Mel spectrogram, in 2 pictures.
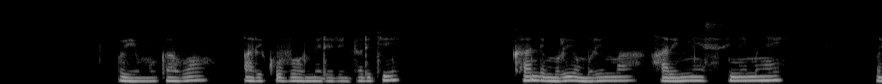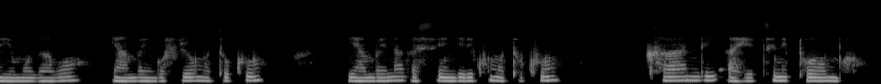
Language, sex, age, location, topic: Kinyarwanda, female, 25-35, Nyagatare, agriculture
